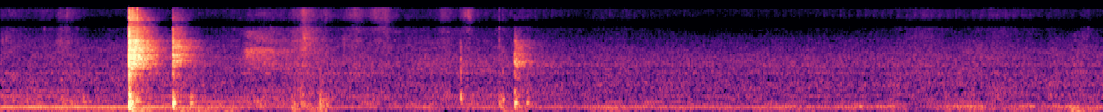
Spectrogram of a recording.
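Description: Quiet room tone with a faint steady hum, broken by one sharp click about a second in and a few small ticks a little before halfway.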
